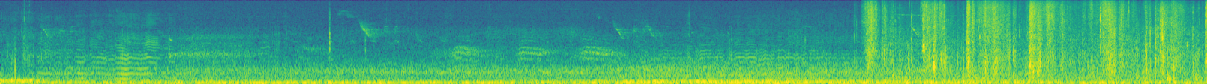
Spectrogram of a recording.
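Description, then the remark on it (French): A continuous low drone of many honeybees of an Eastern European breed buzzing, with a few crow caws and a stretch of loud crunching rustles toward the end. “Donc c'est pas une abeille d'ici. C'est une abeille euh, d'Europe de l'Est.”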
